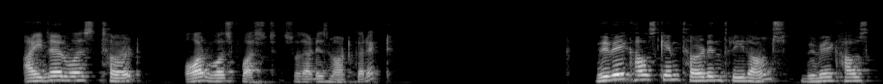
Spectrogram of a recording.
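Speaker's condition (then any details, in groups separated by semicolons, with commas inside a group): No condition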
